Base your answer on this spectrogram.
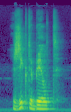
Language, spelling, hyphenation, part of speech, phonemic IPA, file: Dutch, ziektebeeld, ziek‧te‧beeld, noun, /ˈzik.təˌbeːlt/, Nl-ziektebeeld.ogg
- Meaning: syndrome, disease profile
